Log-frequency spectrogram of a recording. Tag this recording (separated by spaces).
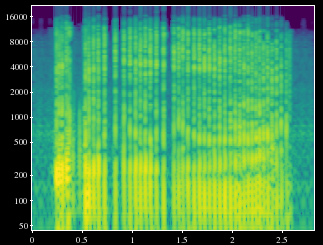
flatulate flatulation fart poot gas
